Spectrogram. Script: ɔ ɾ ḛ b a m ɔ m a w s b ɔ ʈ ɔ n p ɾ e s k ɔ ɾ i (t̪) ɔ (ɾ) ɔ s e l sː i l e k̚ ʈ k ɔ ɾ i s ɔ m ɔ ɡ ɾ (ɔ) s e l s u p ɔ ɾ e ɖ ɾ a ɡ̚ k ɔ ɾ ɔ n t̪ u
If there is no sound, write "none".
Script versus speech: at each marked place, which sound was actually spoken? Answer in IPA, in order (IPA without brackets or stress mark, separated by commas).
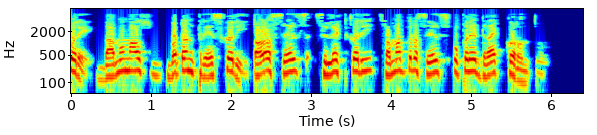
t̪, ɭ, ɔ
